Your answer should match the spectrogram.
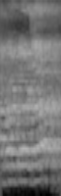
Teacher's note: टा ठा डा ये हो गया मूर्धा से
